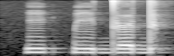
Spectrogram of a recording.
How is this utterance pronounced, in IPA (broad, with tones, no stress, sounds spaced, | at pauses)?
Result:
i˨ k͡p i˨ d̪ ə˨ d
